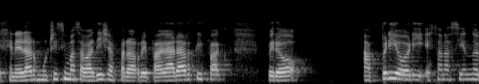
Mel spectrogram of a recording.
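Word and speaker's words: RTFKT: esto es Nike que se compró artifact se lee así se escribe rtf kt pero es artifact y e se lo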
